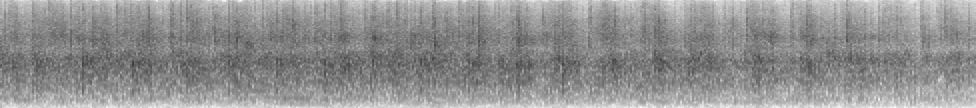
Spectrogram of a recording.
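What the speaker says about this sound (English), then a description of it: "Let's have another round of applause for our choir." Steady, dense applause from a church audience for the choir, loud and continuous for several seconds with no break, the clapping filling the room evenly.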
